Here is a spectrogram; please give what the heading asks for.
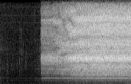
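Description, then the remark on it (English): A hair dryer switches on abruptly after a brief silence and runs steadily, a loud, hissing rush of air with a high whining tone that grows slightly stronger and holds. “Oh, a hair dryer.”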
